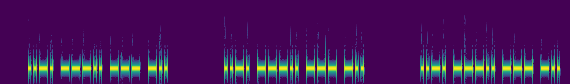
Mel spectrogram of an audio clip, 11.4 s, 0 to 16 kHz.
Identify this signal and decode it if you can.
Morse code, heard as a keyed tone, about 22 wpm, 700 Hz. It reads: F8OD F8OD F8OD
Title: DXCC-100 Call Signs - 4 Characters - Repeated 3x - 22wpm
